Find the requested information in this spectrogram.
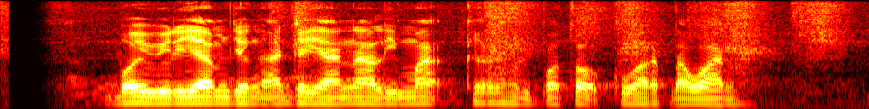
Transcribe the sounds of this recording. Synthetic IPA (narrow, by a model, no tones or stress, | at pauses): bɔiwiliamd͡ʒɨŋadəjanalimakɨrndipɔt̪ɔkuwart̪awan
